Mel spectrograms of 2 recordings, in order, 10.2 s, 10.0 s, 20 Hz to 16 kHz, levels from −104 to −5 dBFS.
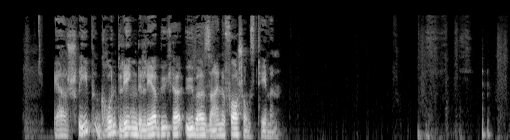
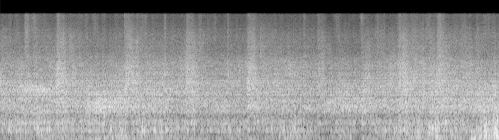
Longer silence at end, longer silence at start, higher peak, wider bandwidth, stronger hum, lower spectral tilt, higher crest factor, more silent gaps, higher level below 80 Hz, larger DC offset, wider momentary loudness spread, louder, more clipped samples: first, 0.55 s vs 0 s; first, 1.1 s vs 0 s; second, -4 dBFS vs 0 dBFS; about the same, 11.5 kHz vs 12 kHz; neither; first, -6.5 dB/octave vs -3 dB/octave; about the same, 20 dB vs 16 dB; first, 6.77-6.83 s, 7.22-7.28 s, 7.58-7.62 s, 8.28-8.33 s, 9.59-9.63 s vs none; second, -56 dBFS vs -34 dBFS; second, under 0.1% vs 0.1%; first, 13 LU vs 5 LU; second, -22 LUFS vs -16 LUFS; neither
